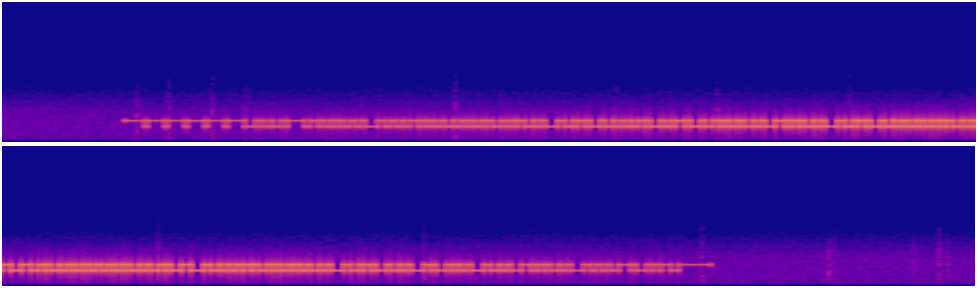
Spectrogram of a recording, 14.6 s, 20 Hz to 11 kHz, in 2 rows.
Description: RTTY (50 baud, 450 Hz shift), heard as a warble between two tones, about 1500 Hz centre, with fading and static crashes. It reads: CRITICS SAY THE LEGEND OF THE DRAGON DID NOT PASS THE TEST OF TIME.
